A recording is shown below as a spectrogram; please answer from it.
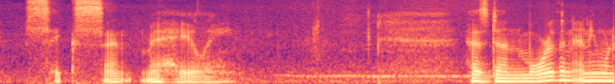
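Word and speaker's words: Csikszentmihalyi: psychologist male sent Maley it's got a description of the pronunciation pronounced six cent Maley has done more than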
